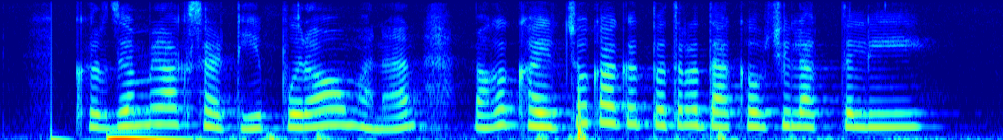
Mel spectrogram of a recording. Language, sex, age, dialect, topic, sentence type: Marathi, female, 41-45, Southern Konkan, banking, statement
